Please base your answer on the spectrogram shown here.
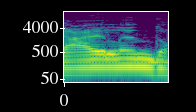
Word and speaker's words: island: A frightening psycho caught a flight to the island on Wednesday. GH in frightening. Psycho. The P is silent. The GH in caught. The gh in flight. The S in island.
